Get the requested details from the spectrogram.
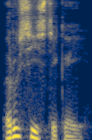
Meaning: instrumental singular of руси́стика (rusístika)
- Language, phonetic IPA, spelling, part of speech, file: Russian, [rʊˈsʲisʲtʲɪkəj], русистикой, noun, Ru-русистикой.ogg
